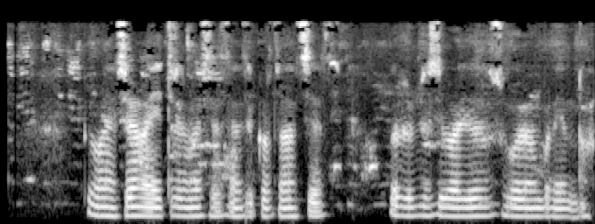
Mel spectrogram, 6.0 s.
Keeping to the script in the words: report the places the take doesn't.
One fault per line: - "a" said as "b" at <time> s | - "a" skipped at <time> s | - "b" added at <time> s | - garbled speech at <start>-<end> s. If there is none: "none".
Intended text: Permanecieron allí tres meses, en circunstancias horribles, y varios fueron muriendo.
none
